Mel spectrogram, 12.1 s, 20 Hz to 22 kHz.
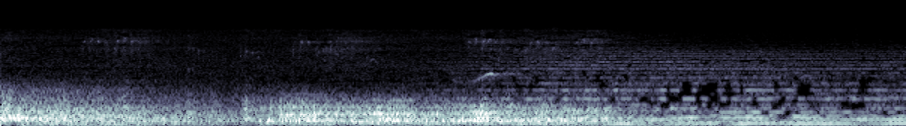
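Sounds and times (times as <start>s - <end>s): low rumbling thunder: 0.0s - 9.4s.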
